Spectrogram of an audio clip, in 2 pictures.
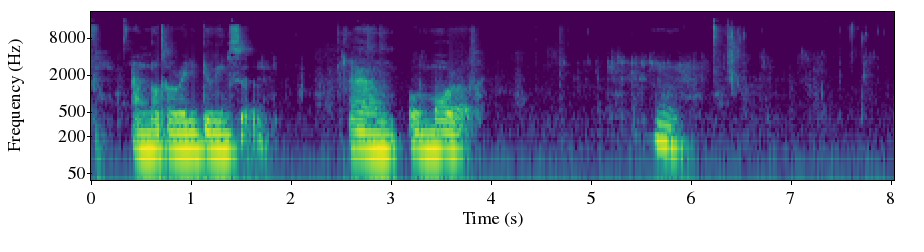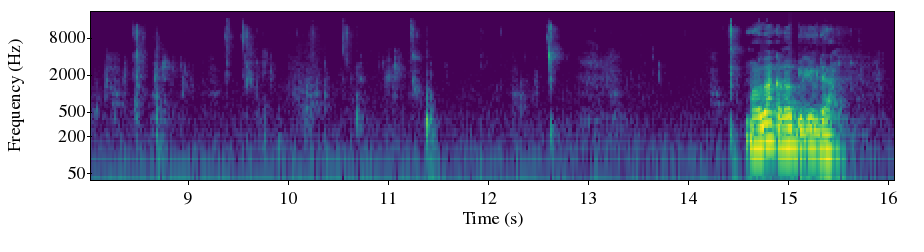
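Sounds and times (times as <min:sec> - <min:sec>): person chewing noodles: 0:01.7 - 0:14.6
wet mouth clicks: 0:04.6 - 0:12.8.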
